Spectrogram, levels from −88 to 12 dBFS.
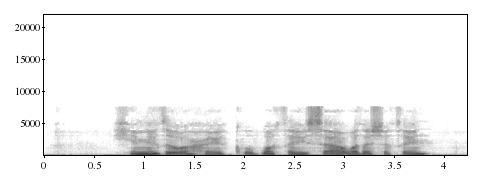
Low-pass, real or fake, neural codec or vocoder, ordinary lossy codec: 9.9 kHz; fake; autoencoder, 22.05 kHz, a latent of 192 numbers a frame, VITS, trained on many speakers; AAC, 24 kbps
